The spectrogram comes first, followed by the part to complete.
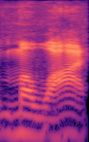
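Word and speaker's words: Mawae: the Hall of Fame 2019 inscription it's actually mawai mawai that's what I was going to say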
